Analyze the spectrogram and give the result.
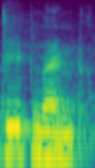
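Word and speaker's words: treatment: बहुत से लोग ट्रीटमेंट बोलते हैं, जबकि मेंट प्रोनाउंसिएशन गलत है. When we talk about the right pronunciation, that is ट्रीटमेंट. Okay, ट्रीटमेंट. बहुत छोटा सा आपको स्ट्रेस देना होता है, जबकि बहुत ज़्यादा स्ट्रेस आमतौर पर लोग देते हैं मेंट पर.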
